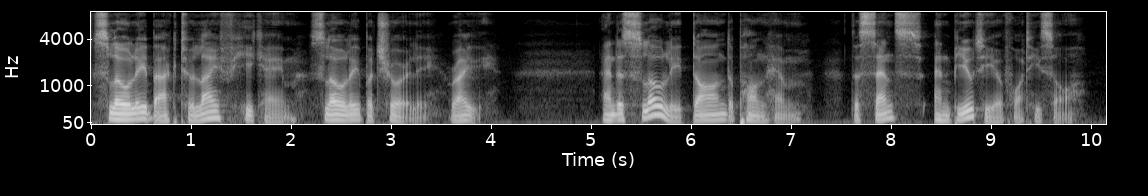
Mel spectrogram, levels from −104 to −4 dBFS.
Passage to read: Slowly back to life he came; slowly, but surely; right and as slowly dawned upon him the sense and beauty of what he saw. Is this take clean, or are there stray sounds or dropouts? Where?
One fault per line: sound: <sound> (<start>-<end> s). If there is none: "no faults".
no faults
